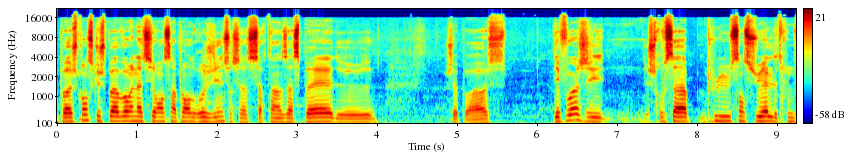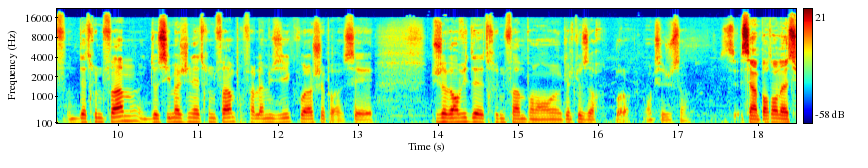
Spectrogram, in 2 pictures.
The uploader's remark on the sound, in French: En direct de Rock en Seine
